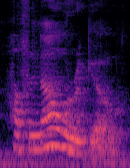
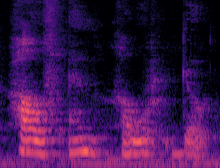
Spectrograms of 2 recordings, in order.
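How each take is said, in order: First: It is said fast with weak, merged words. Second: It is said slowly with each word pronounced fully. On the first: "when it's spoken fast" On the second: "instead of"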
